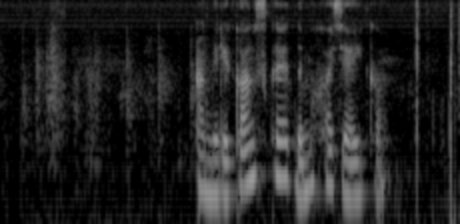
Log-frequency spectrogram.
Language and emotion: Russian, neutral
